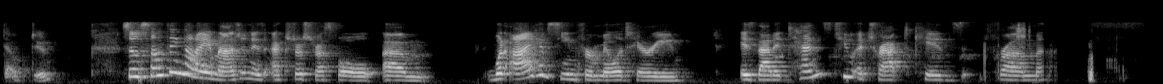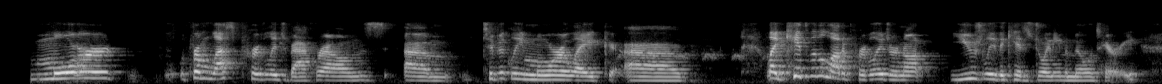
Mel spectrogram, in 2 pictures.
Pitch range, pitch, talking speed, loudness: 195-280 Hz, 220 Hz, 130 wpm, -19 LUFS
